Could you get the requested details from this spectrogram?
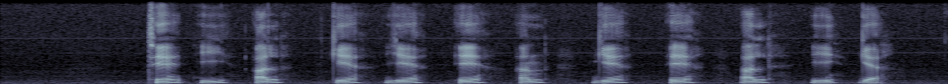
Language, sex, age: Norwegian, male, 28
